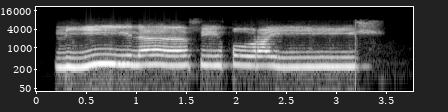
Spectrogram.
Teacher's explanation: یا ساکن سے پہلے زبر آئے گا تو لین ہوگا، تو لین کو جلدی پڑھنا ہے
